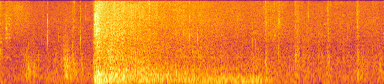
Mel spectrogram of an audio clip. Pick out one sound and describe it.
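A fire flares up with a sudden whoosh and crackles.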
